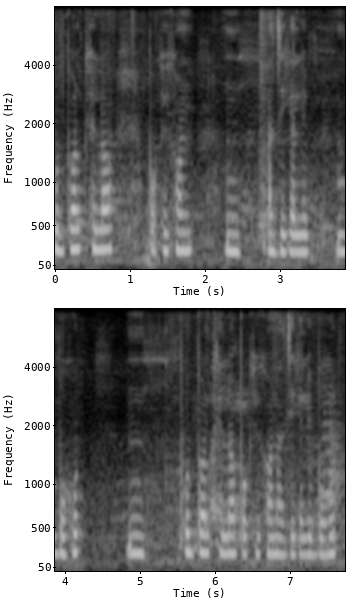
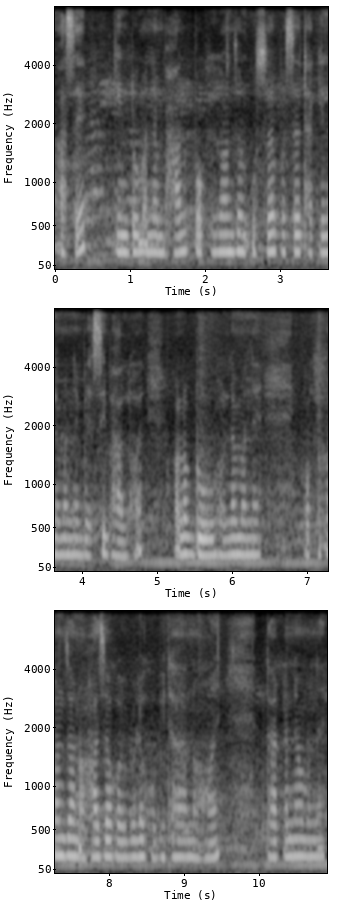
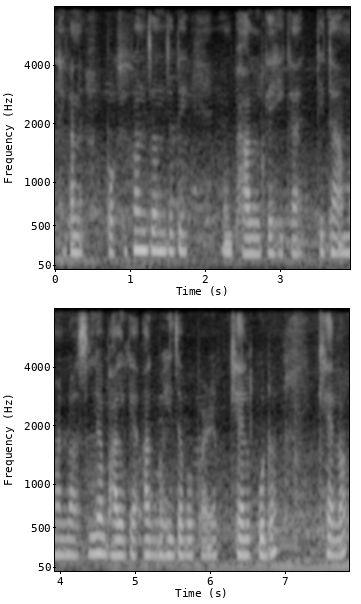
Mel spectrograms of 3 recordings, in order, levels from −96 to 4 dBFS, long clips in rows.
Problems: background sounds at intervals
